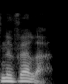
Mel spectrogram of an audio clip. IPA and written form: nəʊˈvɛlə (novella)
